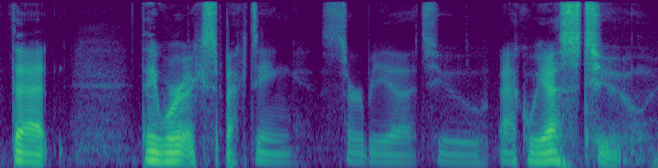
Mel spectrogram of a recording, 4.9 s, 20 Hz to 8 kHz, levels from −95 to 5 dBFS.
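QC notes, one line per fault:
1.91–4.23 s, automatic gain rising: after "they were" the input dropped by about 19 dB, so the automatic gain control slowly raised its gain by about 6 dB over 2.3 s, making the speech and the room noise swell together.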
